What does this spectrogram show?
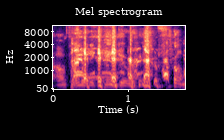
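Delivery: squeaky high laughing reply; laughing high-pitched comeback; mock exasperated retort. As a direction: toss it back with a laugh, exasperated. Mocking answer to the cop.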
